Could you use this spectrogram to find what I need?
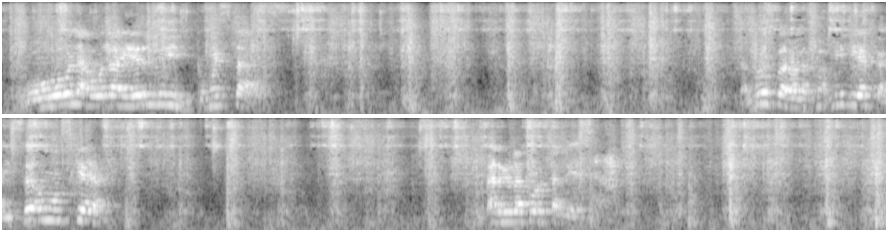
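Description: A mini trampoline thumps and creaks rhythmically as a person bounces on it.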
